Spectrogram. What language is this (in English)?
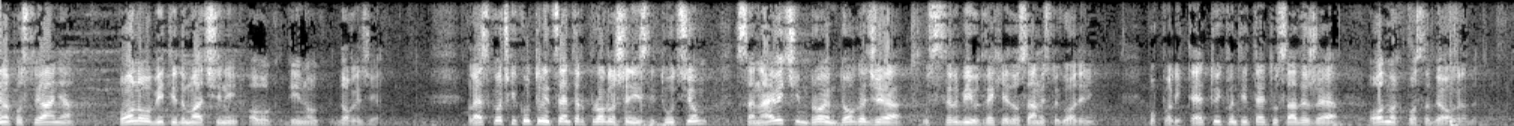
Serbian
